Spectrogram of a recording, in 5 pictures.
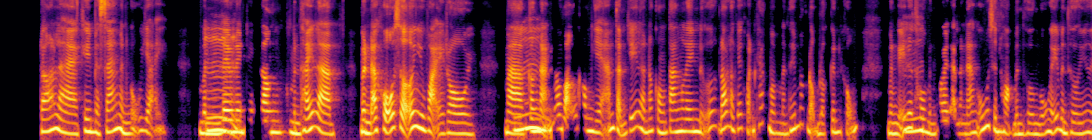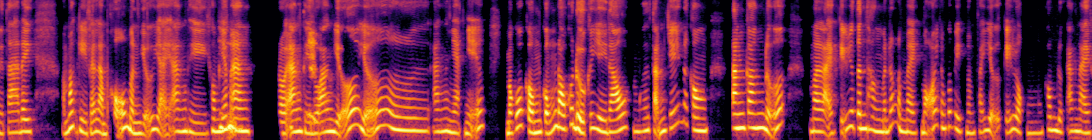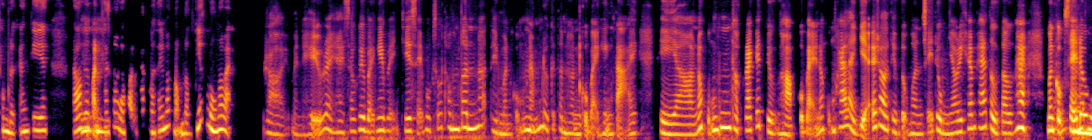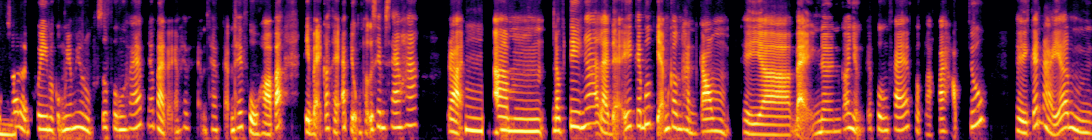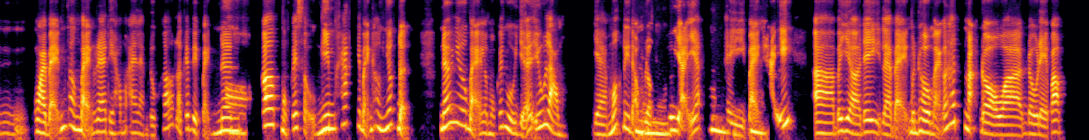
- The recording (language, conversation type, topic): Vietnamese, advice, Làm sao để giữ kỷ luật khi tôi mất động lực?
- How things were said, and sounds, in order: tapping; chuckle; other background noise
